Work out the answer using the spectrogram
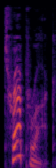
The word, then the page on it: traprock: British English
